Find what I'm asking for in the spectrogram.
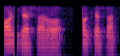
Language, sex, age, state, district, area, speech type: Tamil, male, 45-60, Tamil Nadu, Ariyalur, rural, conversation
